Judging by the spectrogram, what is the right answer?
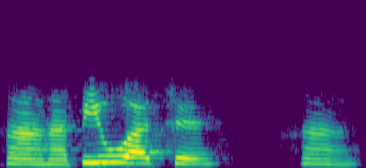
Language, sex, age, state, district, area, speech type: Bengali, female, 18-30, West Bengal, Purulia, urban, conversation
